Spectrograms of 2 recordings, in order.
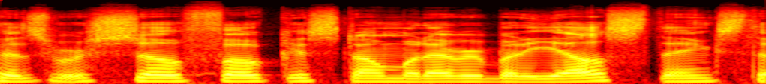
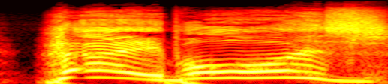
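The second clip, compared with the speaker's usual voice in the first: loud, very high put-on Australian dad accent; 12 semitones higher, 7 dB louder than usual. Comparing accents, imitating a dad in Australia: Australian dad accent. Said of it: "Sam's dad in Australia".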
